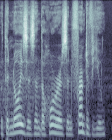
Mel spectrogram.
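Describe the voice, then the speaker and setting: Low-pitched woman narrating a horror story. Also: brisk, a little mellow. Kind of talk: scripted second-person horror story narration.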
